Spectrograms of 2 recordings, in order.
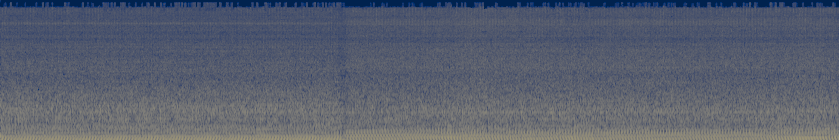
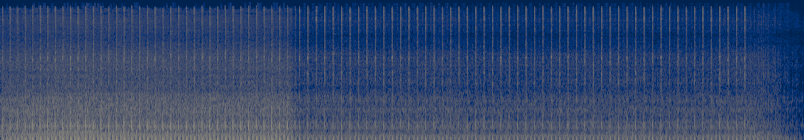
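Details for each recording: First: Husqvarna lawn mower engine after freeing a stuck carburetor throttle plate: smooth, even drone that shifts to a slightly different note partway, no misses or surging; carb working as it should, engine running very well. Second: Husqvarna lawn mower single-cylinder engine on test start after carb refit: chugs fast and rough, sputters worse as it warms, slows and dies; black smoke, choke first suspected, but the carb throttle plate was stuck.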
